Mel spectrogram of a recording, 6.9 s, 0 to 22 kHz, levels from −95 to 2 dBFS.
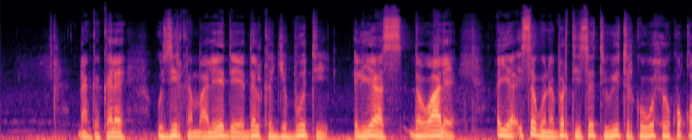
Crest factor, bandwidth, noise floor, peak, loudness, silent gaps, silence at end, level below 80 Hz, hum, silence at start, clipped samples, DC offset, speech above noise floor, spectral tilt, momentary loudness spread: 16 dB; 13.5 kHz; -36 dBFS; 0 dBFS; -17 LUFS; none; 0 s; -36 dBFS; none; 0.3 s; under 0.1%; under 0.1%; 20 dB; -6.5 dB/octave; 10 LU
